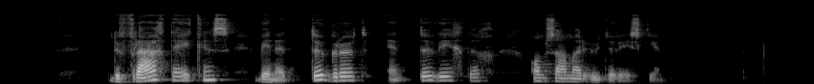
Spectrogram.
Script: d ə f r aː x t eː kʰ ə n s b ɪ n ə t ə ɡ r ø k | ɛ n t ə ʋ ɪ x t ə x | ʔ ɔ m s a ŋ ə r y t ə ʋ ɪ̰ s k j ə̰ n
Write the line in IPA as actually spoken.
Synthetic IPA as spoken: d ə f r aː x t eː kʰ ə n s b ɪ n ə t ə ɡ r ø t | ɛ n t ə ʋ ɪ x t ə x | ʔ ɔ m s a m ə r y t ə ʋ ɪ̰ s k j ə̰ n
